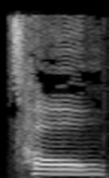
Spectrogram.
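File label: "cou", Putonghua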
